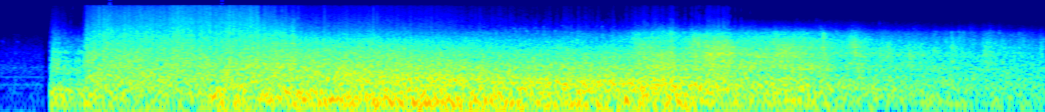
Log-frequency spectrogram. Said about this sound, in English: crews brought down the coal silo outside the Elk Creek mine. Volunteer firefighters and old coal miners watched from a distance and waited. The silence ended when dynamite ripped through the concrete tower, sending shockwaves up and down the valley.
